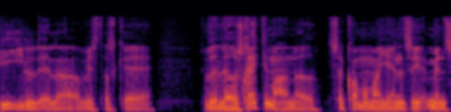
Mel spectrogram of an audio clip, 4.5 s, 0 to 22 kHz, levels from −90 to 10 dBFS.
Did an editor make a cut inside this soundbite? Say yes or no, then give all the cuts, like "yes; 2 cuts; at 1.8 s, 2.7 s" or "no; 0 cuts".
no; 0 cuts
